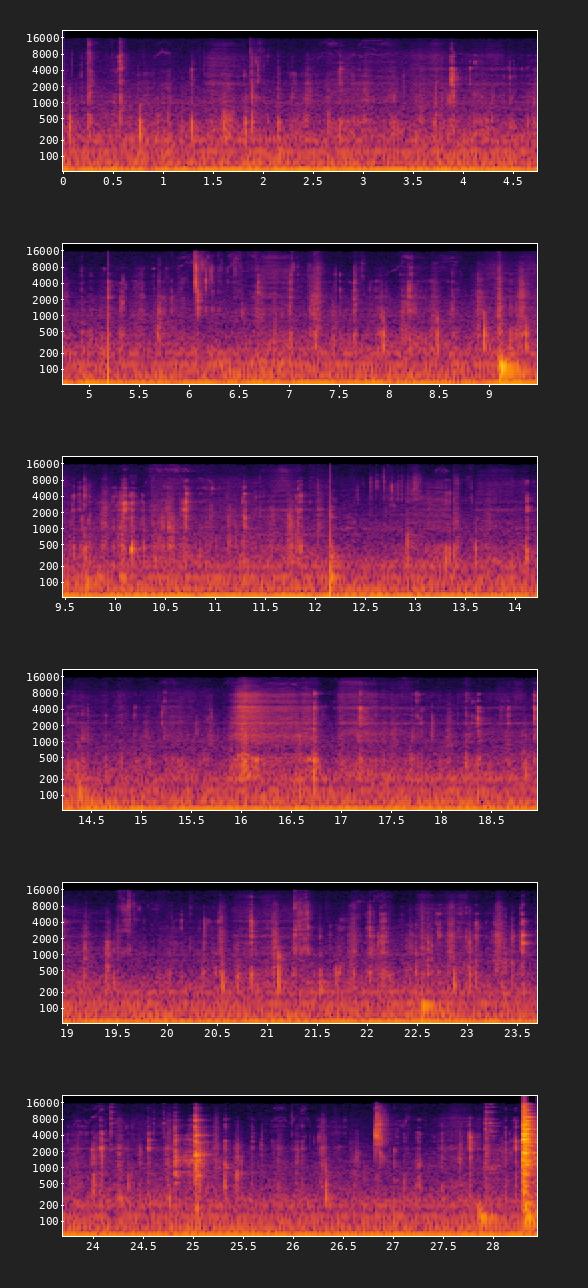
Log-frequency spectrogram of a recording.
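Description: Close-miked chewing of naan and other food, with wet mouth sounds and small clicks of cutlery on plates over a steady low hum. A single sharp click just before the end is the loudest sound.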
